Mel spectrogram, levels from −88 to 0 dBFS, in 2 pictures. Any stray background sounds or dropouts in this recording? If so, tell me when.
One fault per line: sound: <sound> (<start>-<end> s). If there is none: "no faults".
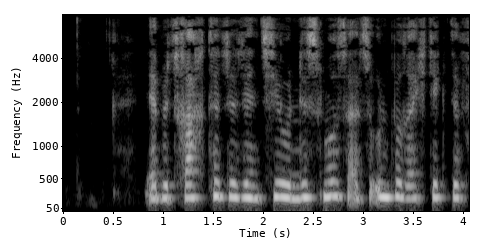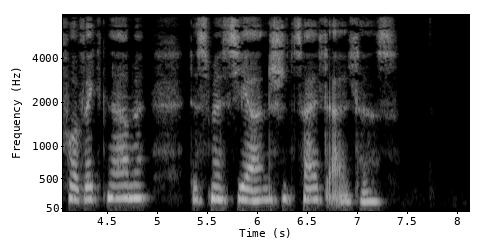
no faults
